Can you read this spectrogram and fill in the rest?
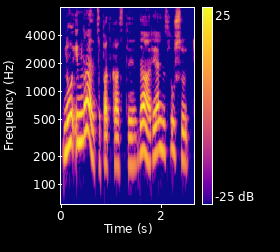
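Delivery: ordinary talk, nothing marked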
